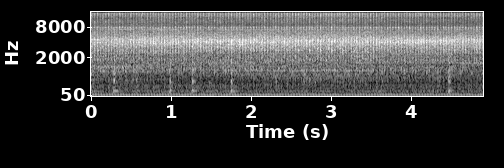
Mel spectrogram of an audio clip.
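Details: VW T5 van, 1.9 L 102 diesel, cold start after sitting 24+ hours, idling: sharp light knocks about three or four per second, lasting about 7 minutes then gone; rattle stops with clutch pressed, returns when released; source unknown.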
